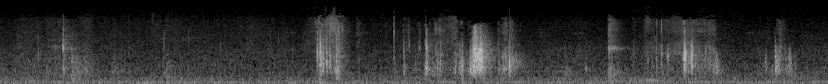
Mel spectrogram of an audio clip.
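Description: Photo prints being handled and looked through: about eight short rustles and taps scattered through, the loudest near the middle, over a steady low room hum.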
